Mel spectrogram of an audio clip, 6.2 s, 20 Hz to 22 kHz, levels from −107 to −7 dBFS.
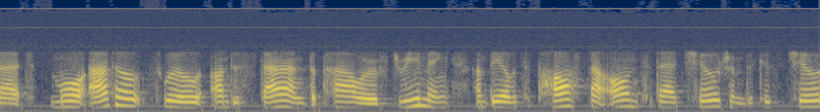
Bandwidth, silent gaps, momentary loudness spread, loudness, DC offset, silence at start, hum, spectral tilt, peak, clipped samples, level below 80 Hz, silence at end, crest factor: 18 kHz; none; 9 LU; -22 LUFS; under 0.1%; 0 s; none; -4.5 dB/octave; -2 dBFS; under 0.1%; -60 dBFS; 0 s; 20 dB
